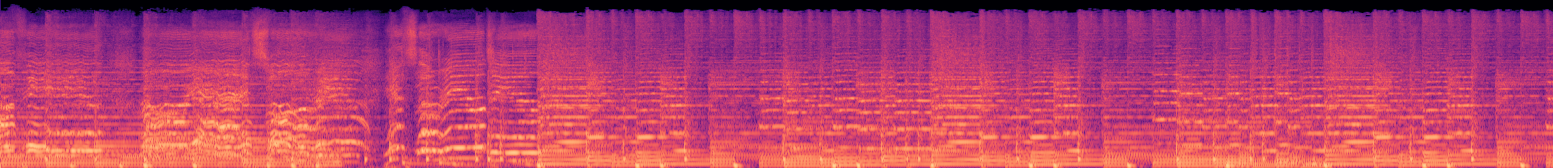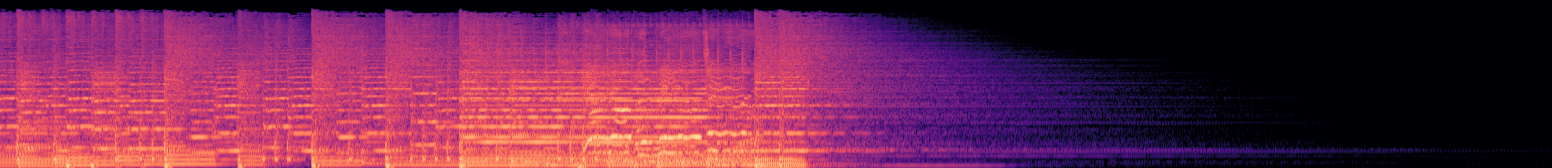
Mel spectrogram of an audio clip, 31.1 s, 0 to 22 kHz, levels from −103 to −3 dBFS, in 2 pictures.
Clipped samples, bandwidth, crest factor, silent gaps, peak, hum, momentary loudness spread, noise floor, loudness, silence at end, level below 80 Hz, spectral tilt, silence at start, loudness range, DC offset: under 0.1%; 17.5 kHz; 20 dB; none; -2 dBFS; none; 9 LU; under -90 dBFS; -19 LUFS; 6.8 s; -30 dBFS; -4.5 dB/octave; 0 s; 6 LU; under 0.1%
